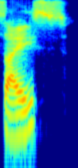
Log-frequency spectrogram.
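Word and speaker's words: CICE: It contains version 5.1.2 of the Los Alamos sea ice model, pronounced SICE.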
